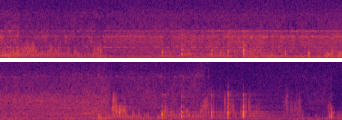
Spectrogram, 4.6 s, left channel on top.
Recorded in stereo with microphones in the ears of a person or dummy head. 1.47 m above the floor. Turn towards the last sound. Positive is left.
turn(degrees=-70)  # may be behind; listen again after turning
